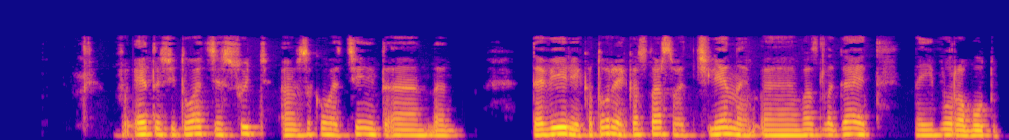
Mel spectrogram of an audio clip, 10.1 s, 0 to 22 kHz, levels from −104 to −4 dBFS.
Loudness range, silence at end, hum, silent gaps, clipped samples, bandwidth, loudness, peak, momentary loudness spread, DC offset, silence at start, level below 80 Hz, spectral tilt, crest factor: 4 LU; 0.1 s; none; 4.77-4.83 s, 5.17-5.30 s; under 0.1%; 7.8 kHz; -19 LUFS; -2 dBFS; 9 LU; under 0.1%; 0.85 s; -62 dBFS; -7 dB/octave; 18 dB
